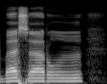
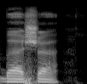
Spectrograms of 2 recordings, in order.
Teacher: Kemudian selanjutnya pada lafal basya, hati-hati dalam pelafalan sya-nya harus dibaca dengan shin bukan sin, bukan basarun tapi dia basya.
